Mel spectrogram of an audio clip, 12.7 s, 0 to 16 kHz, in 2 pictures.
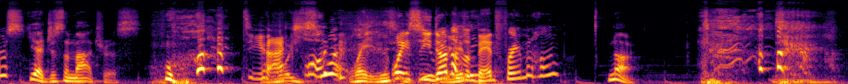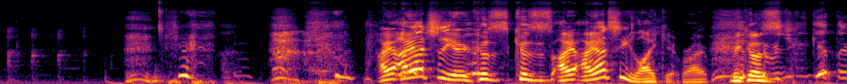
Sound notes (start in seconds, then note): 1.2 laughs; 5.2 laughs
